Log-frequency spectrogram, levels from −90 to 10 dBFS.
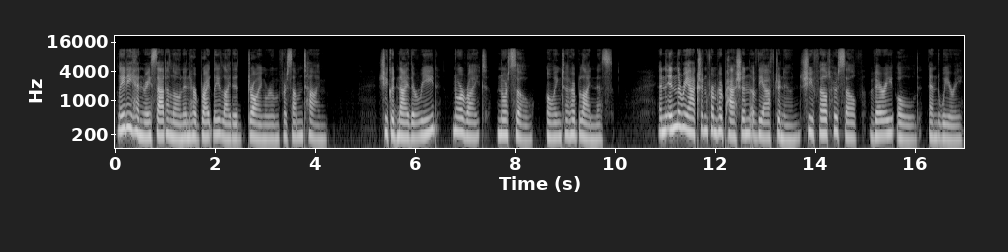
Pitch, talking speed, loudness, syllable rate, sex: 190 Hz, 150 wpm, -19 LUFS, 4.3 syllables/s, female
